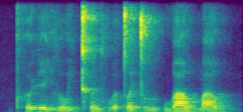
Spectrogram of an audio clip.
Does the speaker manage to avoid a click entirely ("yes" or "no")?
yes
